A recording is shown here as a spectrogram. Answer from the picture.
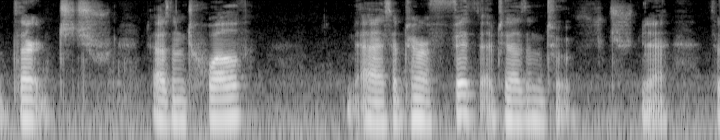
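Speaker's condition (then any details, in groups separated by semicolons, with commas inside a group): Traumatic brain injury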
